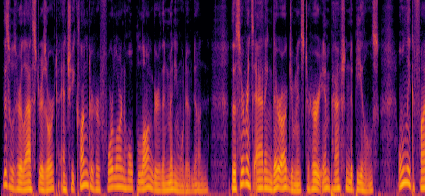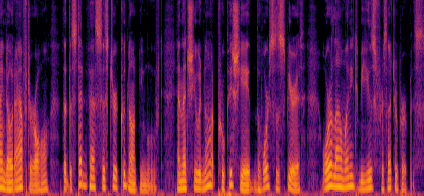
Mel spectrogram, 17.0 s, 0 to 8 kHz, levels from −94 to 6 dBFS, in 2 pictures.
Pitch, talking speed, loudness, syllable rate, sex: 120 Hz, 210 wpm, -19 LUFS, 5.7 syllables/s, male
